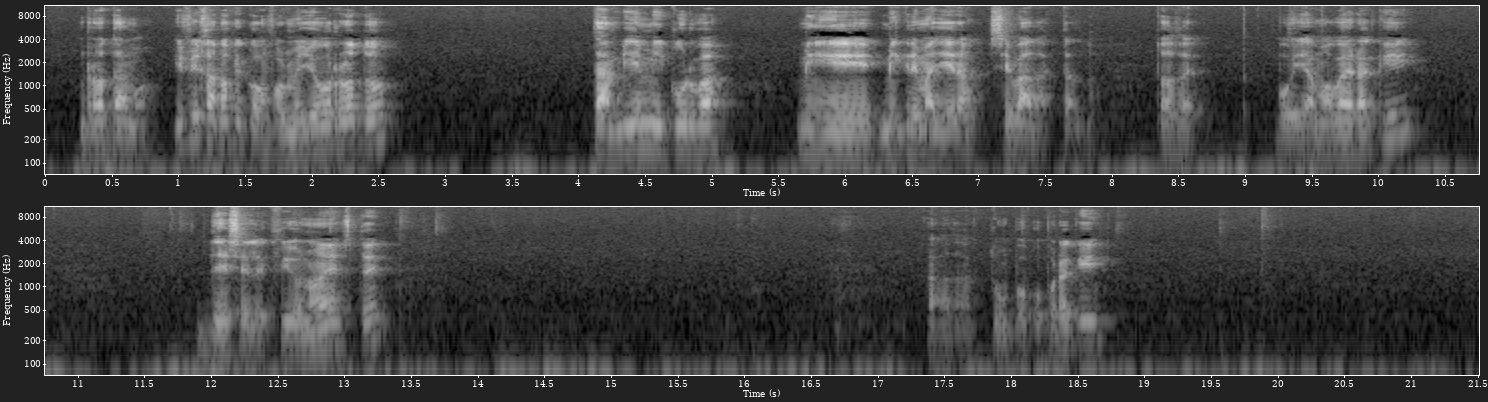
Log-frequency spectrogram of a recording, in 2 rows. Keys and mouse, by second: 11.9-13.2 drag, 13.2 middle click, 13.5 middle click, 14.0 middle click, 15.9 ctrl+t, 20.5-21.5 drag.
